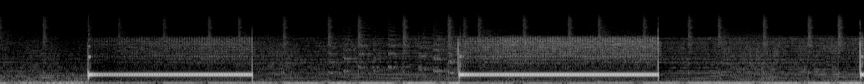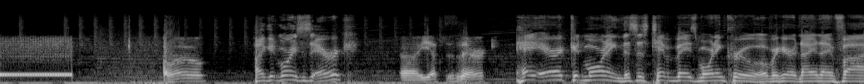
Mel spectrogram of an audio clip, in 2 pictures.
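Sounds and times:
long steady phone ringback tones: 0.9s - 2.5s, 4.6s - 6.6s, 8.6s - 9.4s
speech: 11.3s - 17.2s.

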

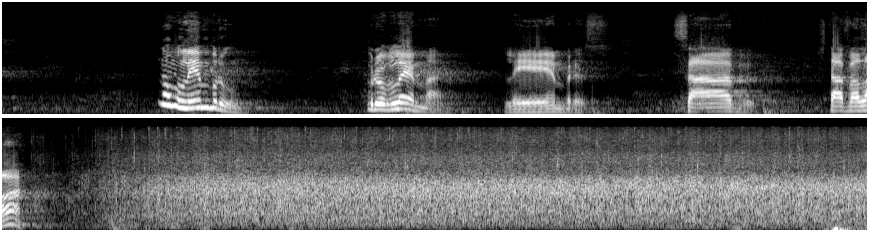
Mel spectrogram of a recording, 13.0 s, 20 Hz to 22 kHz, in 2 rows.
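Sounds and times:
speech: 1.2s - 1.9s, 2.7s - 6.9s
large crowd applauding a political speech: 7.0s - 12.9s.

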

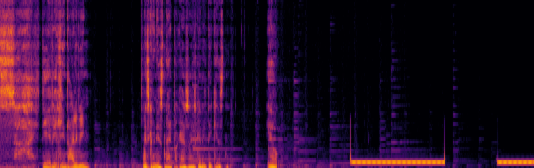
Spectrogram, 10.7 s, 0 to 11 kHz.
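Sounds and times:
music: 0.0s - 10.4s
speech: 0.8s - 1.9s, 2.8s - 4.8s, 5.4s - 5.7s
loud steady telephone ringing tone: 7.0s - 8.9s, 10.0s - 10.6s.

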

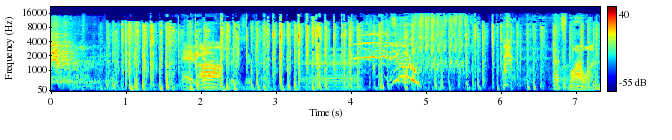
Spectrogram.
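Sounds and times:
horse neighing: 0.0s - 0.7s, 3.3s - 6.2s
horse hooves clip-clopping: 0.1s - 7.3s
speech: 1.8s - 2.4s, 6.7s - 7.3s.

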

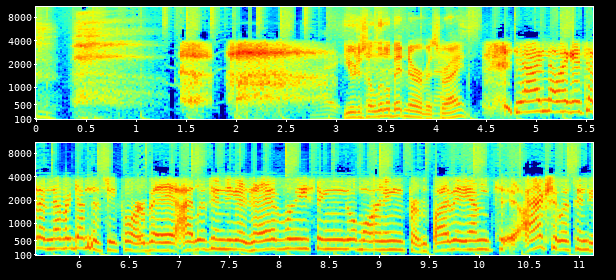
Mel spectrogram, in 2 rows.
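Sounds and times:
nervous person breathing deeply: 0.0s - 3.0s
speech: 3.0s - 11.1s.

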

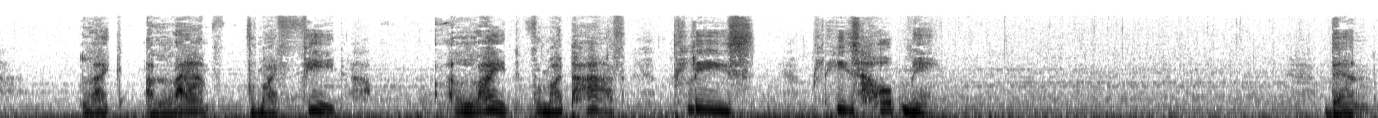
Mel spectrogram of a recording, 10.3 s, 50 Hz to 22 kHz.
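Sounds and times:
steady rain pattering on a surface: 0.0s - 10.3s
speech: 0.6s - 2.8s, 3.4s - 7.1s, 10.0s - 10.3s.

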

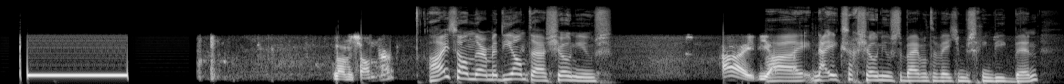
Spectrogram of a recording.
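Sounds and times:
telephone ringing tone of an outgoing call: 0.3s - 1.3s
speech: 3.4s - 6.2s, 7.2s - 10.6s.

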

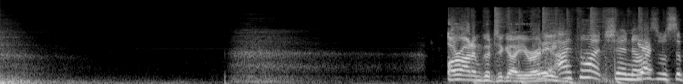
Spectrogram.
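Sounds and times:
deep breath in through nose and out through mouth: 0.0s - 4.4s
speech: 4.5s - 6.8s.

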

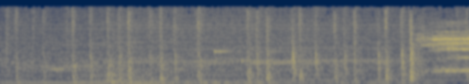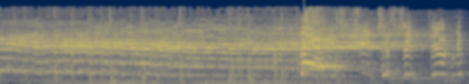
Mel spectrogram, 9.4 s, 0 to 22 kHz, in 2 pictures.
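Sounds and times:
rhythmic knocking and clattering: 0.0s - 8.3s
horse neighing: 4.2s - 9.2s.

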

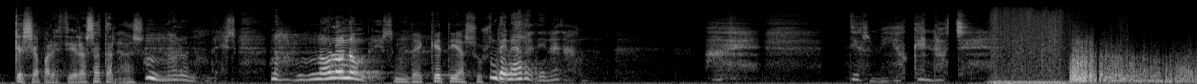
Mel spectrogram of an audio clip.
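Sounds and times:
speech: 0.2s - 5.9s, 8.5s - 10.0s
thunder crack: 9.9s - 11.9s.

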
